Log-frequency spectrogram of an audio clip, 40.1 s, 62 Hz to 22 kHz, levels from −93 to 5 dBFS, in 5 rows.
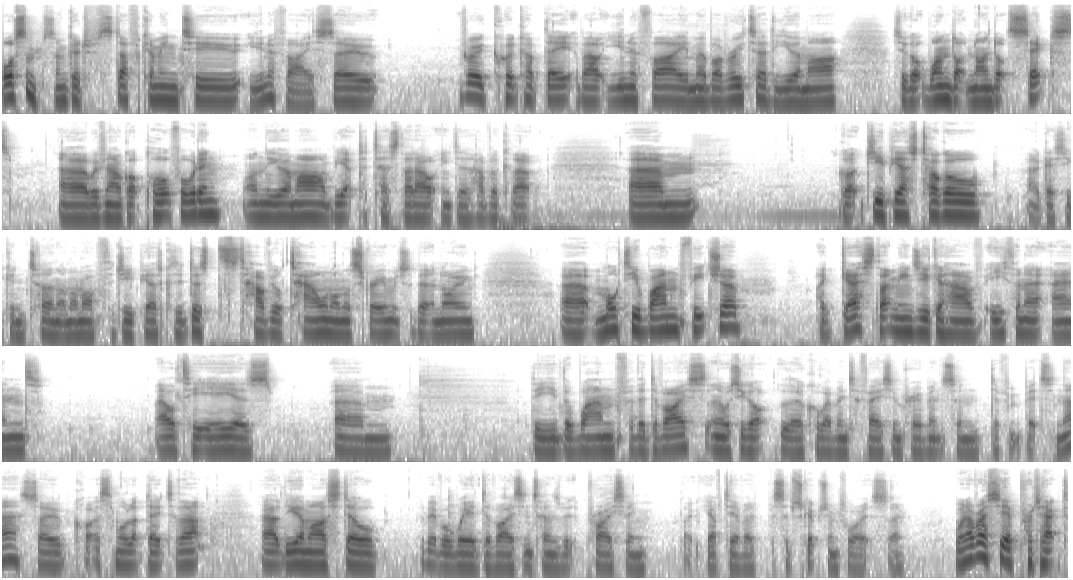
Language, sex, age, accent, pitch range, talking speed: English, male, 20-39, British, 110-130 Hz, 220 wpm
